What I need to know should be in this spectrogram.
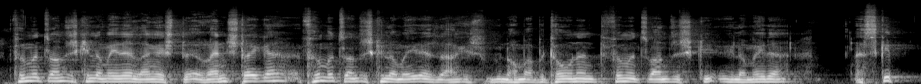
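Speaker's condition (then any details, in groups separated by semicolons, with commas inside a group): Parkinson's disease; needs much training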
